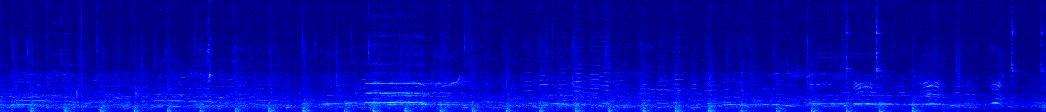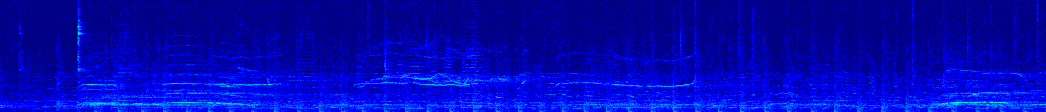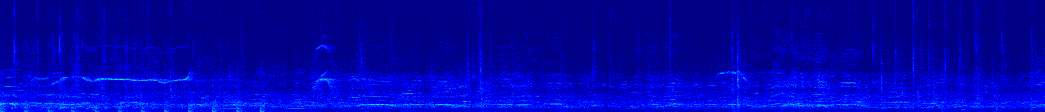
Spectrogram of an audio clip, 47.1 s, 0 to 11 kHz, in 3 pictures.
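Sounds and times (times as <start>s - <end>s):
steady drumbeat: 0.0s - 14.2s, 16.4s - 35.6s
voices: 0.0s - 47.0s.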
